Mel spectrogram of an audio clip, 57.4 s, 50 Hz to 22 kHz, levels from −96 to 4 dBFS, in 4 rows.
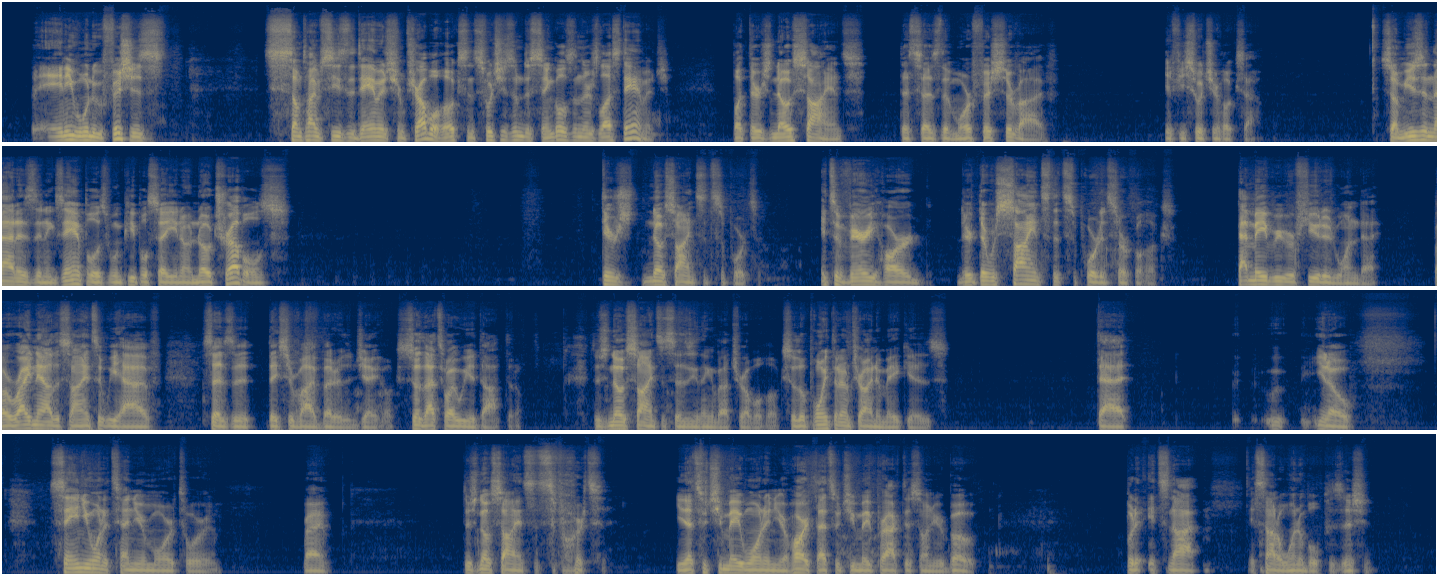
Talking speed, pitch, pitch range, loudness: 160 wpm, 85 Hz, 75-100 Hz, -27 LUFS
